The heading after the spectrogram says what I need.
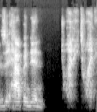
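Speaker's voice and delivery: soft, hushed, secretive whisper.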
